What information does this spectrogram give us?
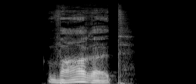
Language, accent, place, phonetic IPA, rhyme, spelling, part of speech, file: German, Germany, Berlin, [ˈvaːʁət], -aːʁət, wahret, verb, De-wahret.ogg
- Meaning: second-person plural subjunctive I of wahren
